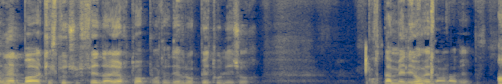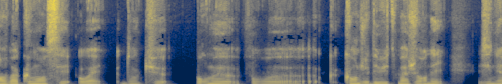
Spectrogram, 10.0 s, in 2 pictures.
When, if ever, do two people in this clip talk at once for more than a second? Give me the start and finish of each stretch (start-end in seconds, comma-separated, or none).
none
